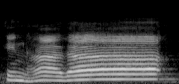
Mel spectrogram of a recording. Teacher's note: زیادہ لمبا کریں گے، مد منفصل آ گئی ہے۔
